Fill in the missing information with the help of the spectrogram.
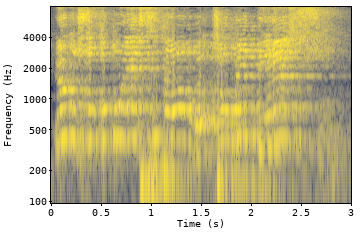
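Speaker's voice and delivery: high, aggrieved complaint; angry older son. Acted. Older son complaining to his father, high and aggrieved. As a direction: list your grievances, rising in anger.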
